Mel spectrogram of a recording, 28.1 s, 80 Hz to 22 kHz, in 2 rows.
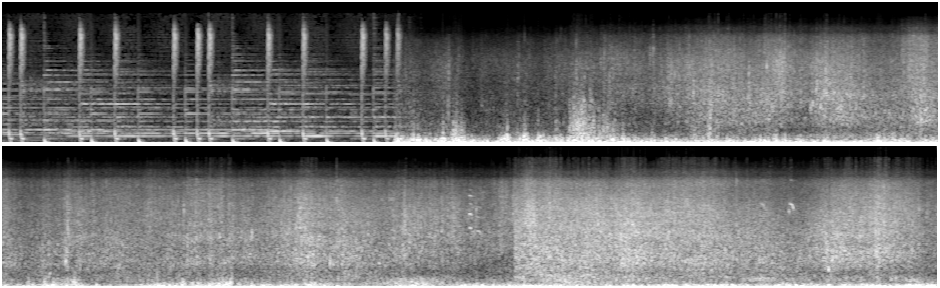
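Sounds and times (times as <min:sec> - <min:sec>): strong wind buffeting microphone: 0:05.8 - 0:28.0
waves splashing against rocks: 0:09.0 - 0:28.0.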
